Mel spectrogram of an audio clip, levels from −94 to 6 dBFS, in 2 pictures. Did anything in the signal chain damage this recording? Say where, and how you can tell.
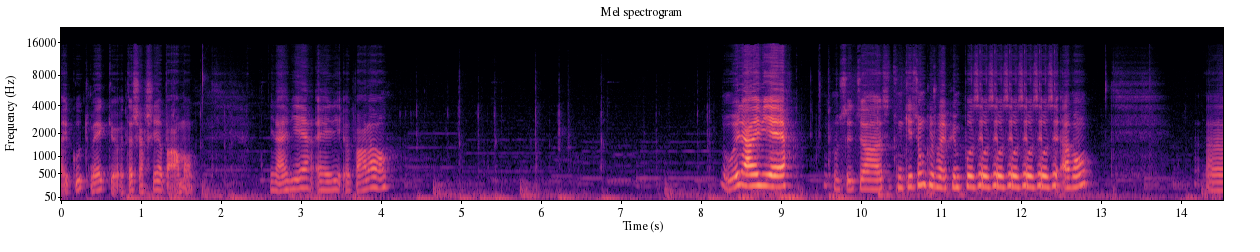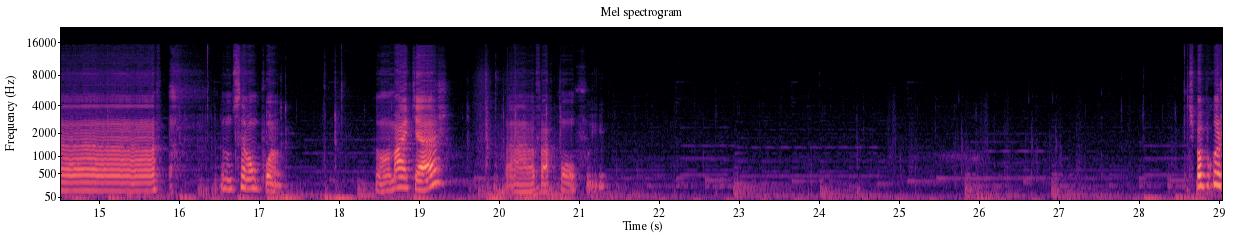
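Yes. From 11.52 to 12.45 s the sound stutters like a machine gun: one identical fragment of about 186 ms plays five times in a row, repeating at about 5.4 Hz, before normal playback resumes with essentially nothing missing. This is a system hang loop at the driver or buffer stage. The host or driver froze while the audio hardware kept replaying the same ring buffer, and a loop of that length fits an 8192-sample buffer.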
